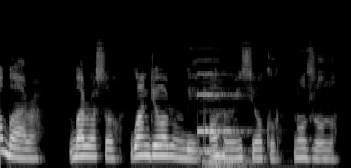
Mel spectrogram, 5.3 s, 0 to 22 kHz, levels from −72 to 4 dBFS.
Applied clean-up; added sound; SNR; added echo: none; Alarm; 7 dB; none.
